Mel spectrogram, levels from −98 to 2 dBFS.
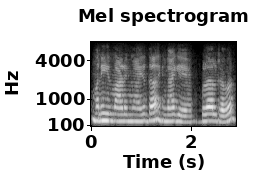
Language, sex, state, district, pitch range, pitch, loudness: Kannada, female, Karnataka, Bijapur, 230-250 Hz, 235 Hz, -16 LUFS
